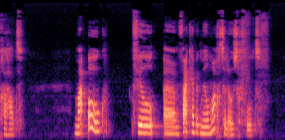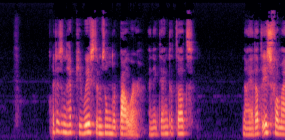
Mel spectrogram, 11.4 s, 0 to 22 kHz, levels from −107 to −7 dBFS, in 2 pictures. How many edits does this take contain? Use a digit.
0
